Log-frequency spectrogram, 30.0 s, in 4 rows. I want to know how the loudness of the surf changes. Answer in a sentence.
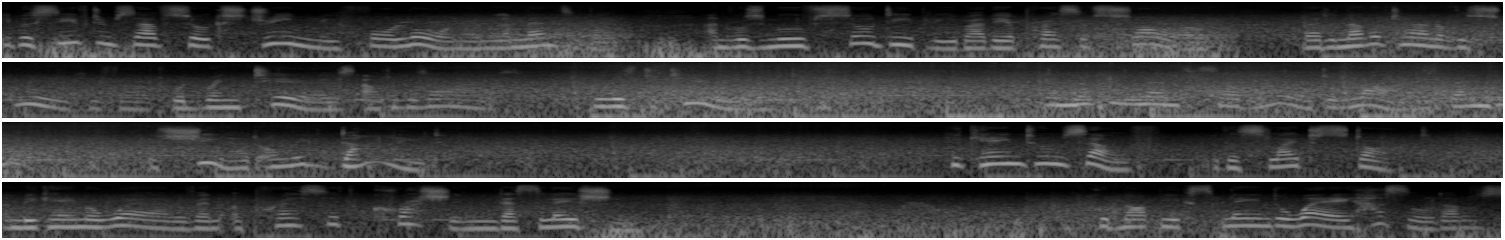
The loudness of the surf goes up, then down.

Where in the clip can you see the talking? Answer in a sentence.
The talking can be heard from 0.0 to 11.6 s, from 12.7 to 17.2 s, from 19.8 to 25.8 s and from 27.9 to 29.9 s.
